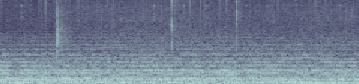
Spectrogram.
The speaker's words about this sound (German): Der Sturm fegt noch immer über das Wasser. Das Lied des aufbrausenden Windes spielt noch immer.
